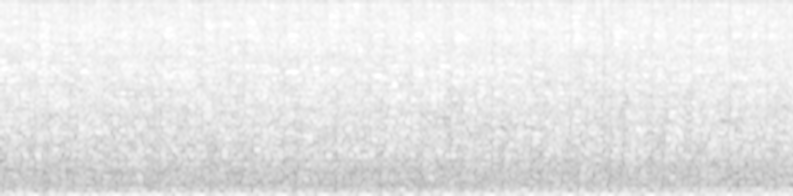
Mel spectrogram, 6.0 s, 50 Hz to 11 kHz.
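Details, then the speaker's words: 1982 Chevrolet Camaro V8, parked since 1992, first cold-weather start since October: loud, lumpy, unsteady idle like it's about to stall; rough cold idle, cause not pinned down. "she's a little cold-blooded it's it may even stall out i don't know how it runs in the winter um because it's the first time we've actually fired her up in the cold sounds like she's actually about ready to die out"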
